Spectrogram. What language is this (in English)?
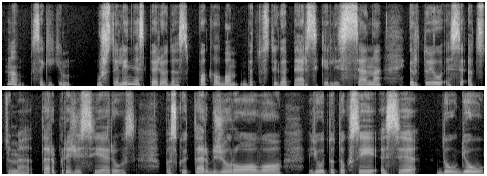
Lithuanian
